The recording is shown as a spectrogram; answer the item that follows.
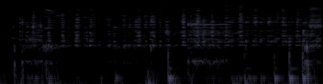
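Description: Faint scratching of a dry brush scrubbing over the painted plastic hull of a model tank in small, irregular strokes.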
